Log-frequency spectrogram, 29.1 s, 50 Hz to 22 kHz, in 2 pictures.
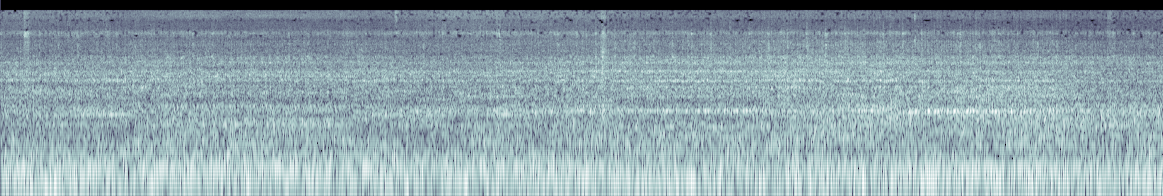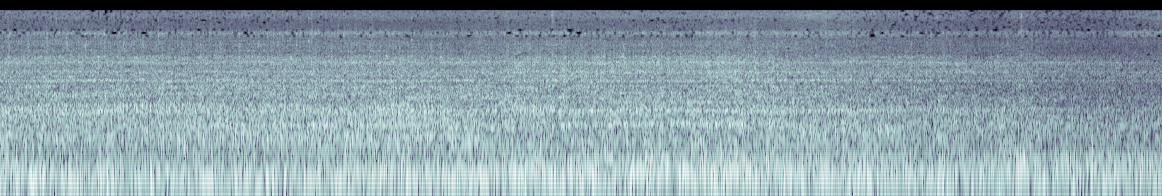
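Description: Scania P280 truck's five-cylinder diesel engine idling steadily.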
